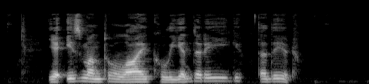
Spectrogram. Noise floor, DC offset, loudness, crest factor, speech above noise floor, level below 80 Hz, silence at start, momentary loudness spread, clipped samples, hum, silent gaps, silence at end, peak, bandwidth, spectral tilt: -66 dBFS; under 0.1%; -20 LUFS; 20 dB; 47 dB; -62 dBFS; 0.2 s; 11 LU; under 0.1%; none; none; 0.75 s; -2 dBFS; 11.5 kHz; -5.5 dB/octave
